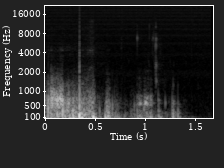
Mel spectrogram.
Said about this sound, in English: made sure to slurp right into the microphone.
